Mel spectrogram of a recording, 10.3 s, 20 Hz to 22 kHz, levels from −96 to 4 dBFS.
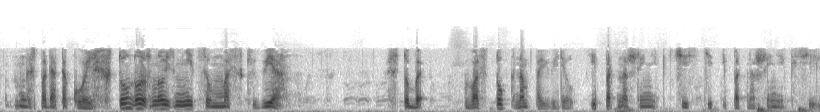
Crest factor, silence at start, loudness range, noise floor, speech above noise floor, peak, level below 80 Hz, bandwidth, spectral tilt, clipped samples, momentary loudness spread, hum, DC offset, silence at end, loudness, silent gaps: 18 dB; 0.05 s; 7 LU; -53 dBFS; 25 dB; -10 dBFS; -52 dBFS; 6.4 kHz; -7.5 dB/octave; under 0.1%; 14 LU; none; under 0.1%; 0 s; -28 LUFS; none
